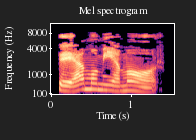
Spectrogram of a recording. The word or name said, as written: te amo mi amor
